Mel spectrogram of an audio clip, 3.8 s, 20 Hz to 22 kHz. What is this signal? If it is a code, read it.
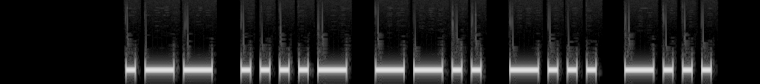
Morse code, heard as a keyed tone, about 33 wpm, 700 Hz. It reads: W4ZBB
